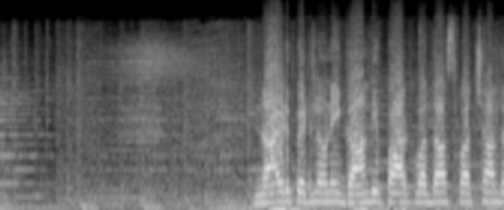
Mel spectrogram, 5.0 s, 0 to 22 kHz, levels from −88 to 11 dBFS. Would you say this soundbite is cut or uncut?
cut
